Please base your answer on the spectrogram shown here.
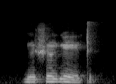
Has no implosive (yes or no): no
